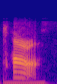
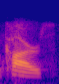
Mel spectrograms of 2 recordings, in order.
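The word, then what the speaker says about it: Carys: Her first name is Welsh, and it's pronounced Karis. – Karis. Okay. Because I was just saying Cars. I was just saying Cars Jones. So Karis. Okay.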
